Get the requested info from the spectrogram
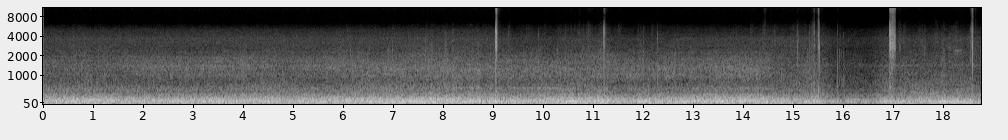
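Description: Steady low rumble of a car driving along a road, heard inside the cabin: engine and tyre noise, with a few brief clicks in the second half.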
